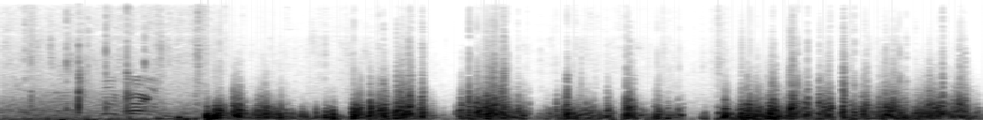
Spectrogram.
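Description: Outdoor soccer-match sound: people shouting in a run of loud bursts, roughly one a second.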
